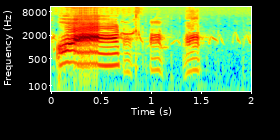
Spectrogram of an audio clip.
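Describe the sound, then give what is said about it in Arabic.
A duck quacks: one loud, drawn-out nasal quack, then three shorter quacks in quick, uneven succession, with nothing else in the background. “لقد سمعت صوت بطة.”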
